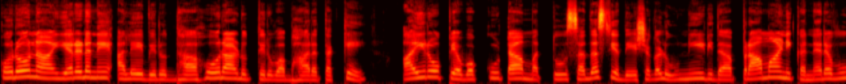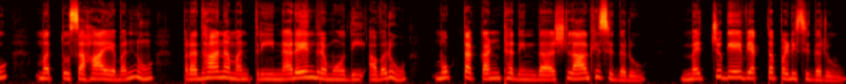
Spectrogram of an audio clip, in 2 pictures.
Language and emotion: Kannada, neutral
